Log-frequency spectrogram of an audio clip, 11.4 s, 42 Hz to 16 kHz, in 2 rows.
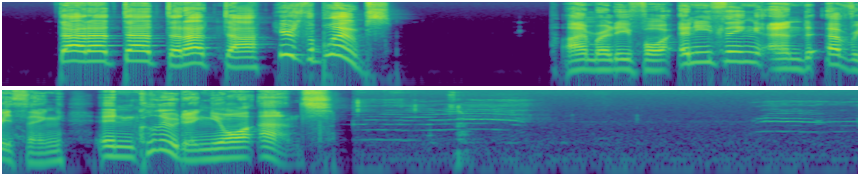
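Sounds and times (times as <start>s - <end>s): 
speech: 0.4s - 2.6s, 3.7s - 8.0s
cat meowing, whining for attention: 8.1s - 9.4s, 10.7s - 11.4s.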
